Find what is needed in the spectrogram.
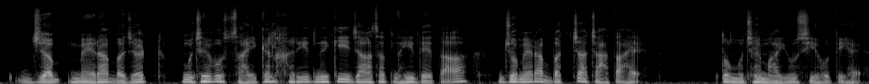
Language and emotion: Urdu, sad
